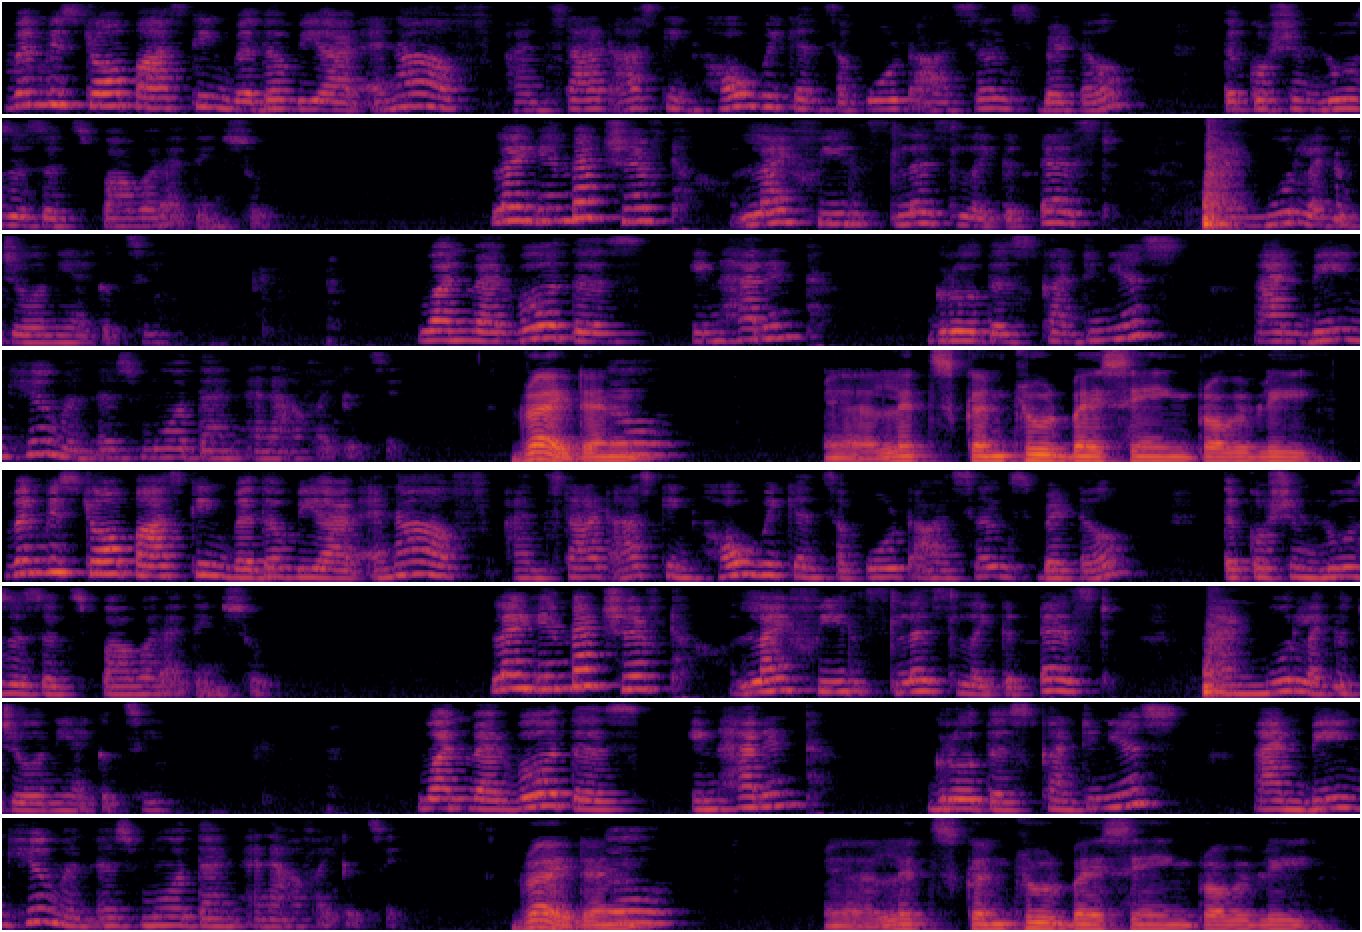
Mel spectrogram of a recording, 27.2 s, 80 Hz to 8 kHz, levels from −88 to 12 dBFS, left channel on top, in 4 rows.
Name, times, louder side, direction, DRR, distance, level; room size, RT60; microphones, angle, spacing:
voice 1, 0.0-5.6 6.1-8.1 9.2-12.2 12.8-14.4 15.7-16.7 17.0-17.7 18.2-19.4 19.8-22.0 23.4-23.7, right 2 dB, 90° right, 1.5 m, -39 dB
voice 2, 22.9-23.6 24.5-27.0, left 4 dB, 35° left, 0.3 m, -30 dB
4.1 x 2.4 x 2.6 m
head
